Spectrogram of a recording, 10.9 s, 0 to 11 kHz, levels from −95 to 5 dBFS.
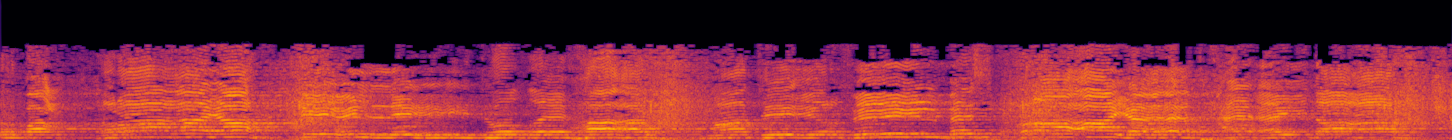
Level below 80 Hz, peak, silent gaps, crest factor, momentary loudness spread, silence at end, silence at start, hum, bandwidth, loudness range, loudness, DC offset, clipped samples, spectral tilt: -44 dBFS; -4 dBFS; none; 14 dB; 8 LU; 0 s; 0 s; none; 8 kHz; 3 LU; -16 LUFS; under 0.1%; under 0.1%; -2 dB/octave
